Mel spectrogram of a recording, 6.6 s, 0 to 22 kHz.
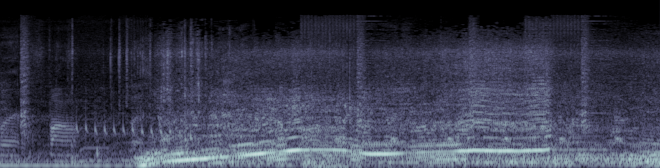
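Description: Nissan Altima SE-R's 3.5-litre V6 revved hard from a standstill in a burnout launch, heard from inside the cabin, with the tires squealing. The engine note climbs steeply from about a second in, dips briefly partway through, then holds high before easing off near the end.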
